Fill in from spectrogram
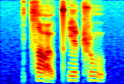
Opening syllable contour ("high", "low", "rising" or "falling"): low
